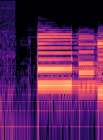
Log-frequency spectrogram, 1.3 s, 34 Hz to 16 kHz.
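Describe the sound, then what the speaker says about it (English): A Yamaha THR5 practice amp on its lead setting gives a loud, sustained electric guitar tone with a little reverb: three ringing notes, each held before the next, after a brief quiet start. "let's go to the next one, lead sound"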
